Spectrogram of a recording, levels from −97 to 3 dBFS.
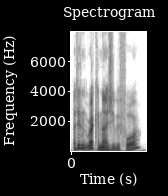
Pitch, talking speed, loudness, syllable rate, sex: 155 Hz, 200 wpm, -21 LUFS, 7.8 syllables/s, male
